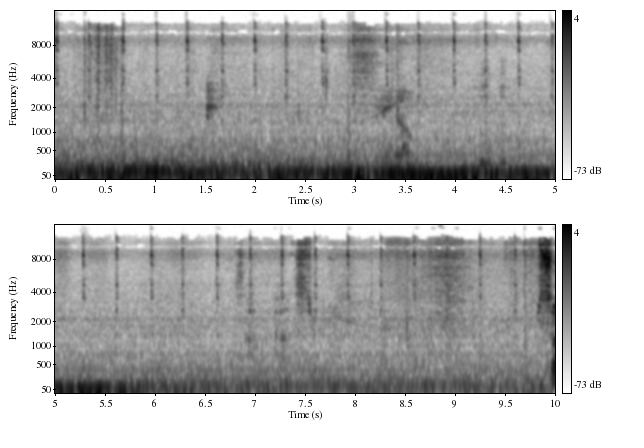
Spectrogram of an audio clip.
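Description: Cabin sound of a lifted pickup on mud-terrain tires: a low engine and road rumble as it rolls, fading about six seconds in as it stops at a light. A turn signal clicks steadily, about two ticks a second.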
